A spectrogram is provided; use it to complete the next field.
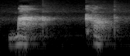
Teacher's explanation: there's no vibration vocal chords but it is aspirated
